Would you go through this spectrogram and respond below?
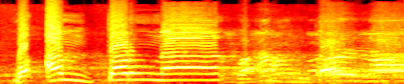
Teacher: یہاں میم ساکن کے بعد حرف تا آ رہا ہے، اس لیے یہاں پر اظہار شفوی ہوگا اور غنہ نہیں کریں گے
